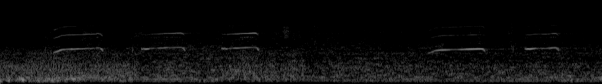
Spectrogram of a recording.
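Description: A bird calling: a series of short whistled notes, each rising sharply then held briefly, three in a row and then two more about four seconds in. Under them runs a steady low hum and rumble.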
